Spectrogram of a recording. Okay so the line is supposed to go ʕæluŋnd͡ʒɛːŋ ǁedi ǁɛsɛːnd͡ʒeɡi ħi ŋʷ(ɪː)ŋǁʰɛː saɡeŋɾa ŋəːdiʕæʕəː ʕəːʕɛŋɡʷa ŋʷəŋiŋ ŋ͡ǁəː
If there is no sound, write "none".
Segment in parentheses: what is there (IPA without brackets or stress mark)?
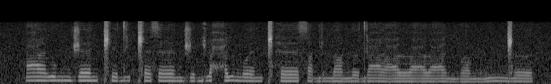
ɛː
